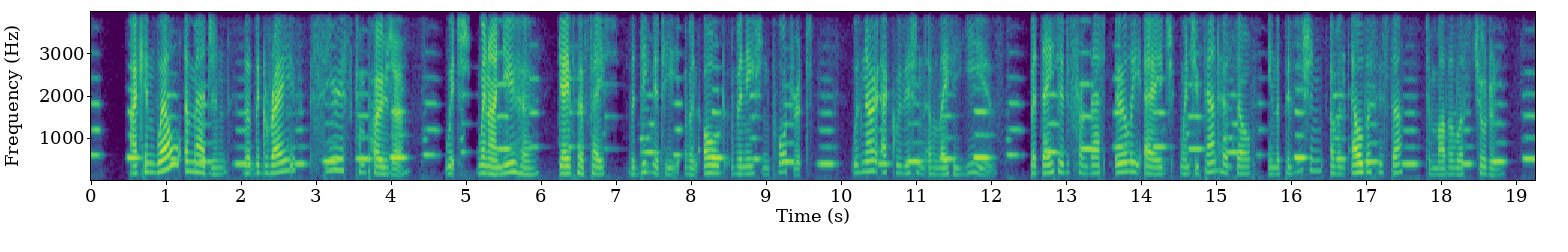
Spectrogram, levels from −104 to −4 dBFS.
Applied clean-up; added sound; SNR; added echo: neural mask model RNNoise.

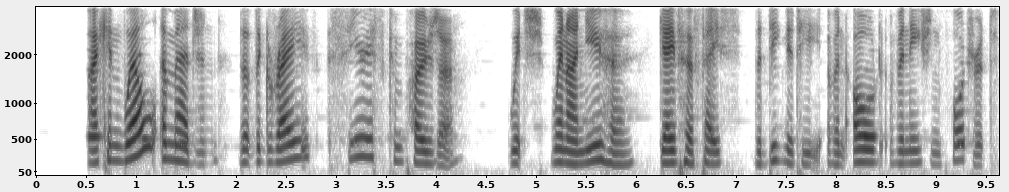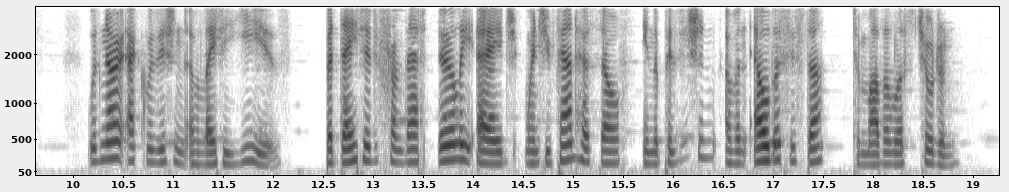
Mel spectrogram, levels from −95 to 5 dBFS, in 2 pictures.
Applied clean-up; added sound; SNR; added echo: neural mask model DeepFilterNet 3.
